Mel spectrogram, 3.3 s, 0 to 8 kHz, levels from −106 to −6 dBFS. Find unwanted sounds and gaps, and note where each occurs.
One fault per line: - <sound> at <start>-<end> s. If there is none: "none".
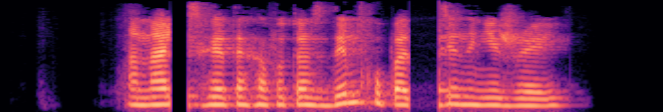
- dropout at 0.8-0.9 s
- dropout at 2.0-2.2 s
